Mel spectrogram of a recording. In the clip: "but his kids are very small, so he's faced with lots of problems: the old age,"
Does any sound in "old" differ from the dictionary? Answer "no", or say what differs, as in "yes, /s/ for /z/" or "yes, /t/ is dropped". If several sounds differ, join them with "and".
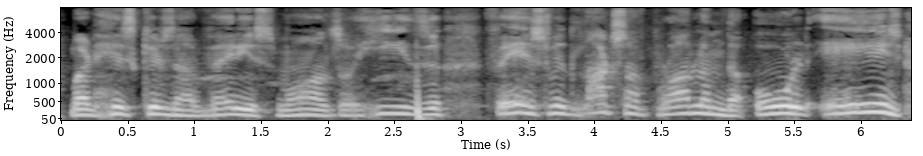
no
